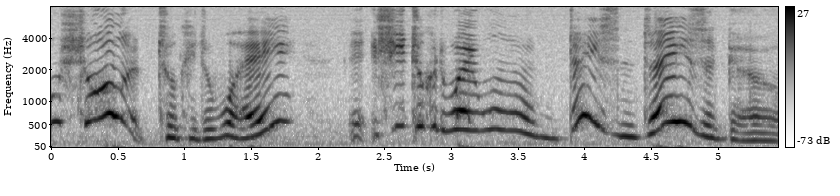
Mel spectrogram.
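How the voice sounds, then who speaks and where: This cartoonish character voice has an extremely high pitch and moves at a fairly slow pace. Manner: bright, eager.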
